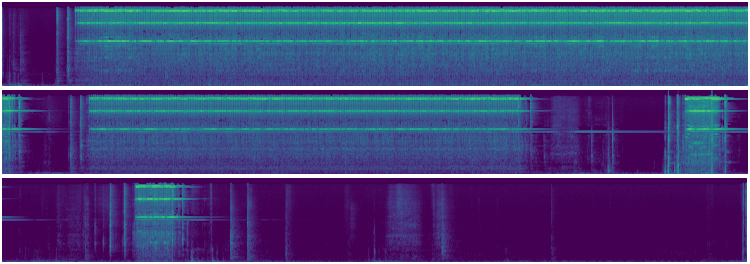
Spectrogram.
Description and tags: alarm clock
clock, alarm-clock, alarm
